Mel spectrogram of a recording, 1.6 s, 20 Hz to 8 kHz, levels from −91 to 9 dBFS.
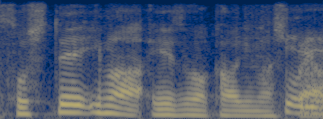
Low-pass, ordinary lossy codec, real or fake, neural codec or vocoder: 7.2 kHz; Opus, 24 kbps; fake; codec, 16 kHz, 16 kbps, FreqCodec, smaller model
